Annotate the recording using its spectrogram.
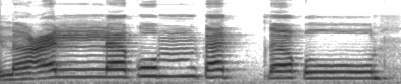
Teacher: لعلکم پہ غنہ نہیں کرنا کیونکہ اظہار ہو رہا ہے، جیسے لعلکم تتقون، قو کو پھر تھوڑا سا کھینچنا ہے کیونکہ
